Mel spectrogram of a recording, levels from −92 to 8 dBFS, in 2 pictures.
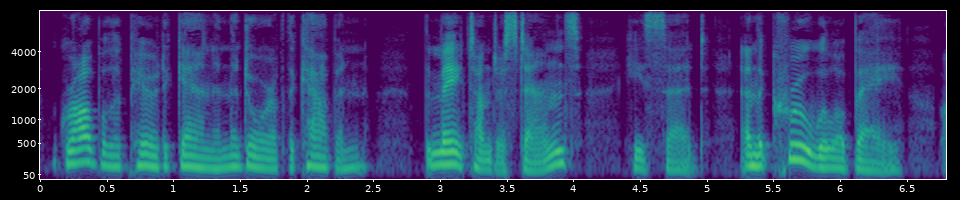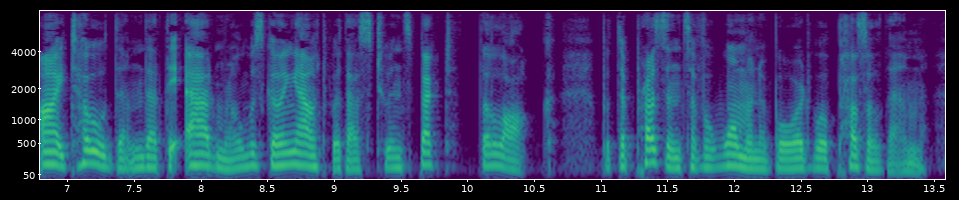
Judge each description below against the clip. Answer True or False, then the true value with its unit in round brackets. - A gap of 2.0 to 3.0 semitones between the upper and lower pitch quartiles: False (4.2 semitones)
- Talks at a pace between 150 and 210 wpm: True (195 wpm)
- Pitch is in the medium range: True (145 Hz)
